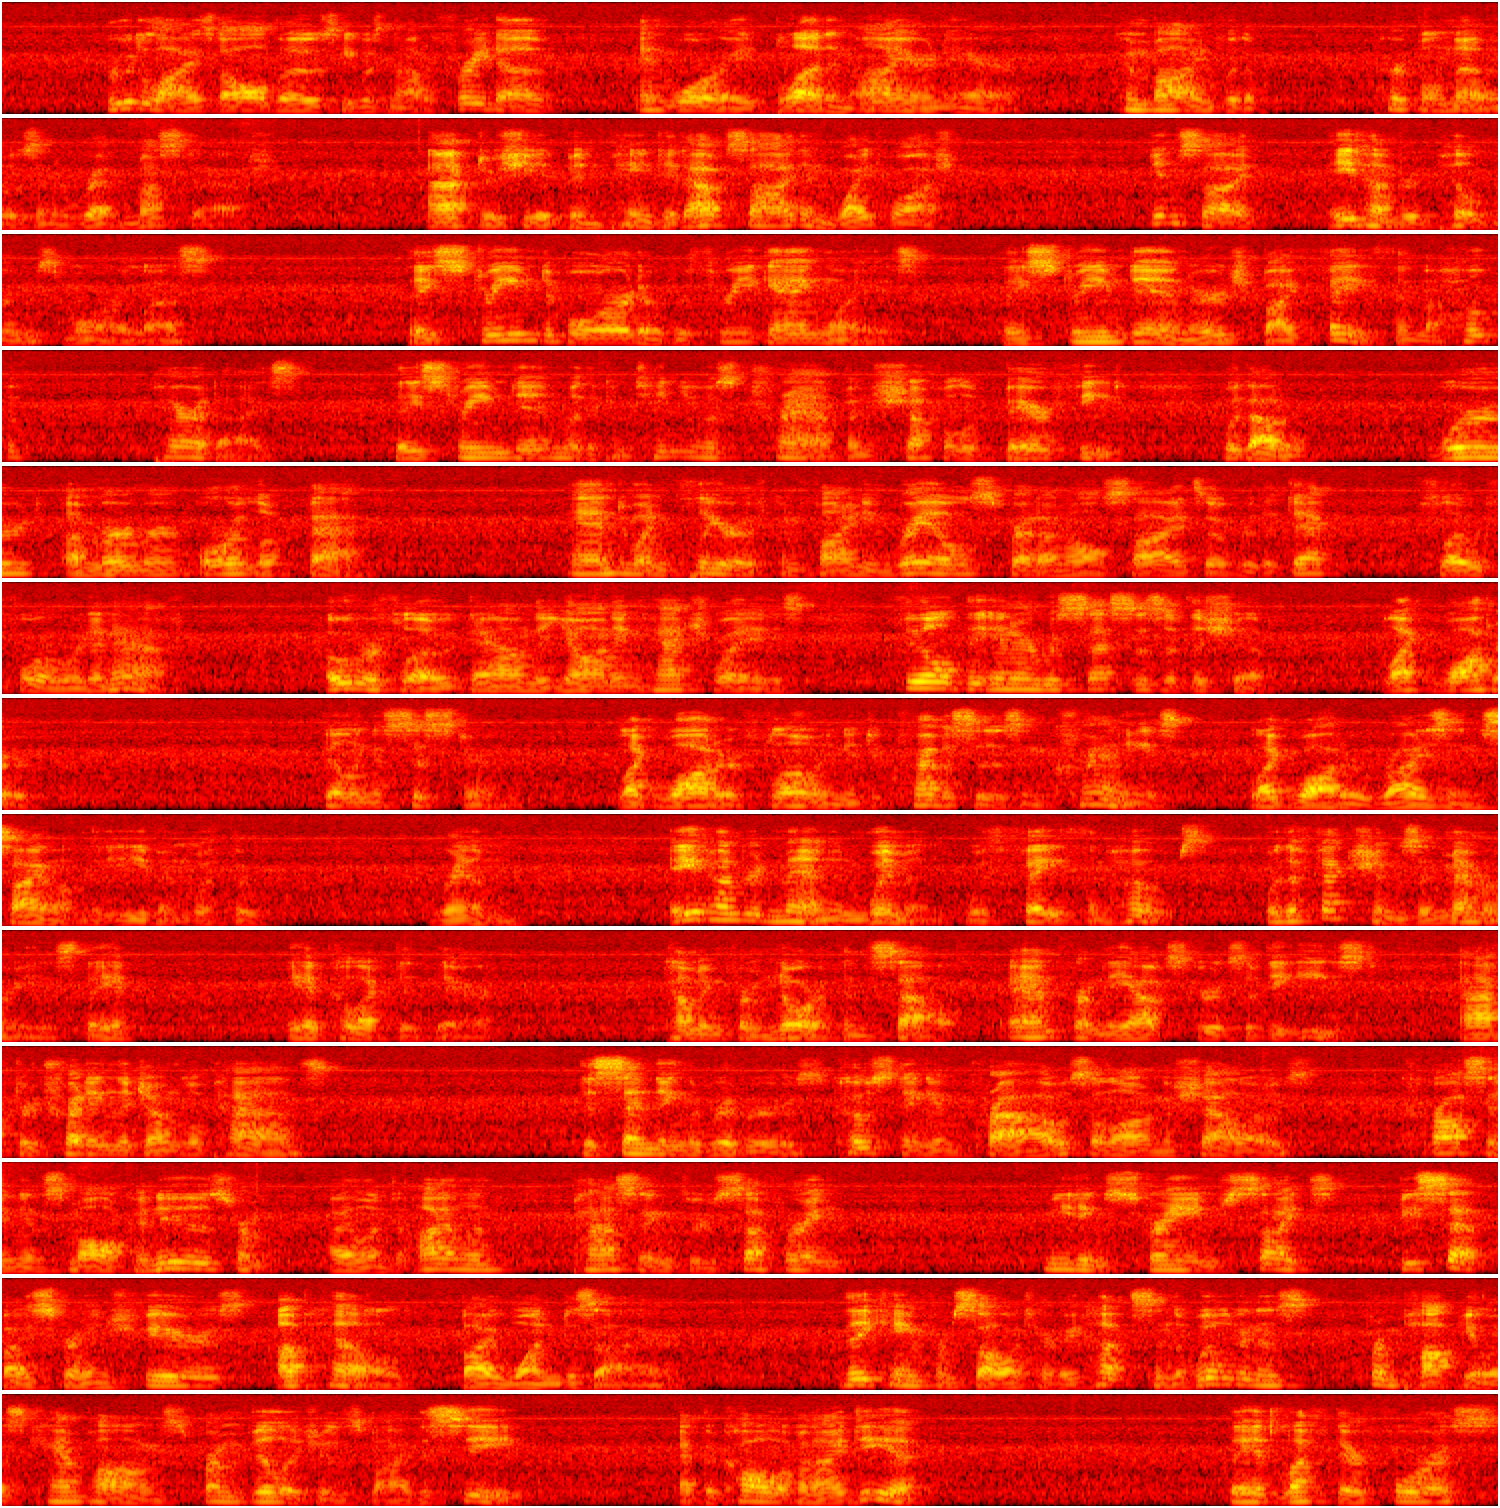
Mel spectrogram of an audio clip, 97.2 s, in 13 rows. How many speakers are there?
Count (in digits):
1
